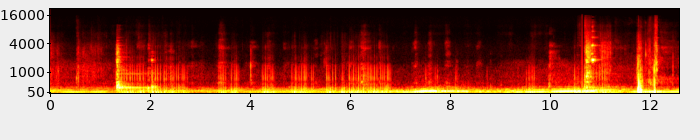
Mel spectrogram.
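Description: Footsteps crunching toward the camera with scattered small ticks, over a steady low hum, ending in a loud knock and rustle as the phone is picked up off the bar.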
